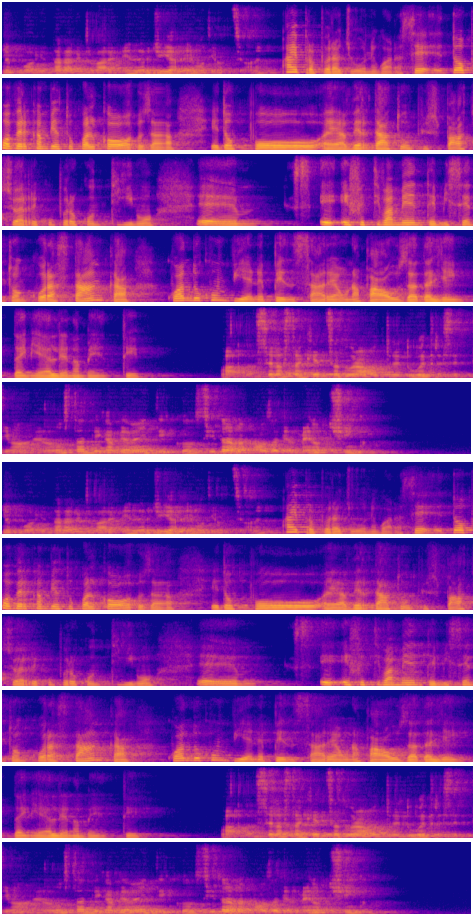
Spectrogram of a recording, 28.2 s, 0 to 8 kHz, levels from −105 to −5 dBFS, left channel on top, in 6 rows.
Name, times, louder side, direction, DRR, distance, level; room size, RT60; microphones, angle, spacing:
voice 1, 0.0-2.6 21.0-27.2, equal, 15° left, 5 dB, 4.8 m, -38 dB
voice 2, 2.8-12.0 12.4-20.2, left 3 dB, 60° left, 11 dB, 0.9 m, -31 dB
27.5 x 23.5 x 7.6 m, 0.86 s
head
